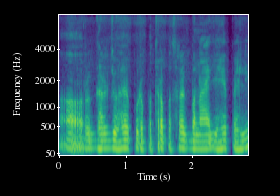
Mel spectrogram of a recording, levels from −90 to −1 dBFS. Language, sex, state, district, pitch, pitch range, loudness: Chhattisgarhi, male, Chhattisgarh, Rajnandgaon, 120 Hz, 120-125 Hz, -21 LUFS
